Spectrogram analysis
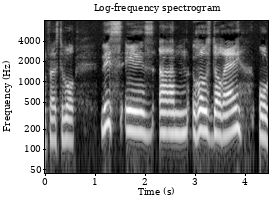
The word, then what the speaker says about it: Rose Doré: This is Rose Doré, or Rose Doré, if you want to pronounce it with an English accent.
